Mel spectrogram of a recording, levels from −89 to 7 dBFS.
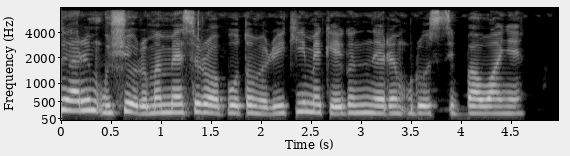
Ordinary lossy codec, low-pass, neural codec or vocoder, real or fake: none; 7.2 kHz; none; real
